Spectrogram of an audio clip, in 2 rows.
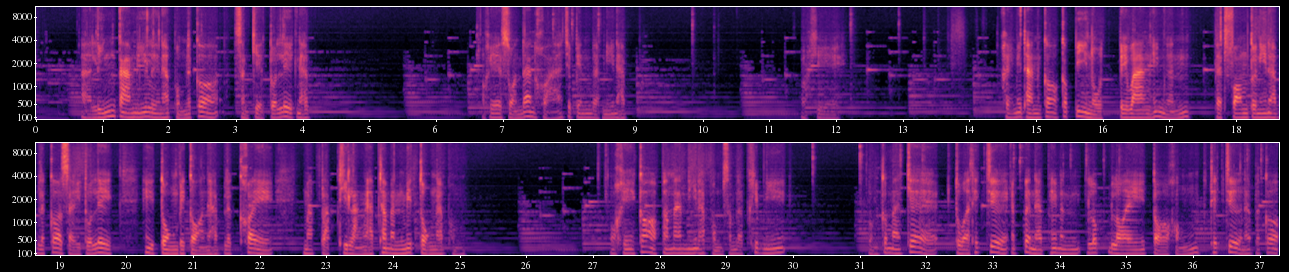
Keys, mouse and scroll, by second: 7.0 middle click, 7.8 middle click, 8.4-9.8 middle drag, 12.2-12.9 middle drag, 30.3 click, 31.3 scroll down 1, 31.6-31.9 scroll up 1, 32.7 middle drag, 33.3 right click, 34.2 middle drag, 34.6 middle drag, 36.3 a, 36.8 middle drag.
